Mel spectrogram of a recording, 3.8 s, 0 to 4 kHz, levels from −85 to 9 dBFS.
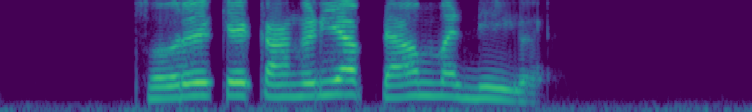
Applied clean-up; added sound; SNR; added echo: neural diffusion model UNIVERSE++.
